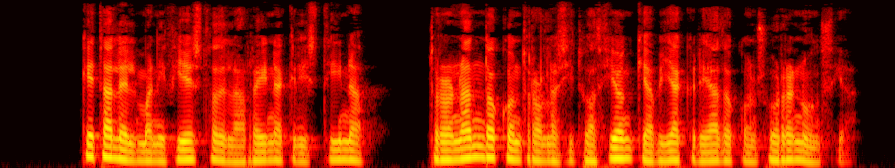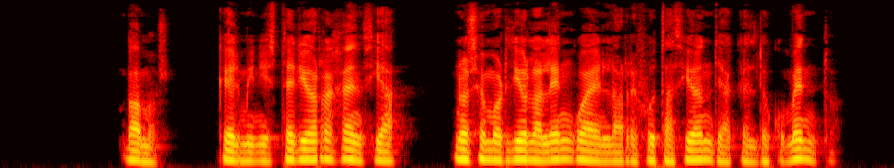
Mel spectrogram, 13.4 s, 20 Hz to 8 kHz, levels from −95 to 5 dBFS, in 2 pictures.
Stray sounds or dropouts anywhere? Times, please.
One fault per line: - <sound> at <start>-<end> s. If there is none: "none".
none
